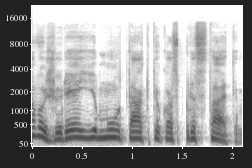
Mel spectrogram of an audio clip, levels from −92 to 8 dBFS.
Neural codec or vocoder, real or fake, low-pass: codec, 44.1 kHz, 7.8 kbps, DAC; fake; 14.4 kHz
